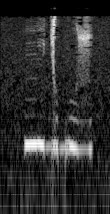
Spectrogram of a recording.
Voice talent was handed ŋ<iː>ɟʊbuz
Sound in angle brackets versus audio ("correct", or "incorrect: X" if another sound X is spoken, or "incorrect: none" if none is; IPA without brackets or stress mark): incorrect: i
